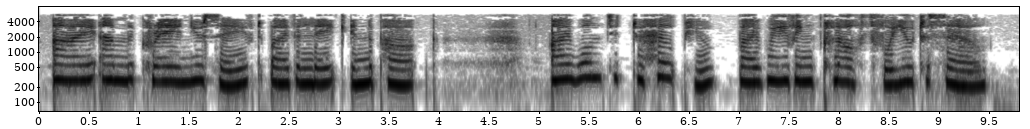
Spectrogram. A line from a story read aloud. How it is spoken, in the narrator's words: said in a weak voice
